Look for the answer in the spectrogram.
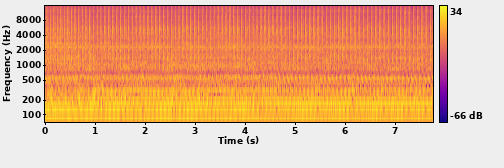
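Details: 1993 Chevy at idle on open headers: loud exhaust with a deep, regular knock on every revolution, about four per second; rod knock.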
